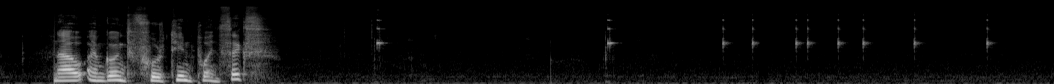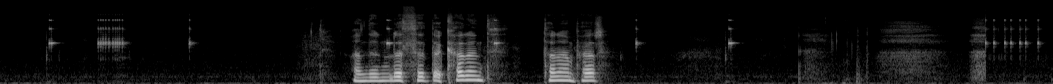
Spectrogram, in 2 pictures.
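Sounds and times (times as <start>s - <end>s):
electronic key-press beeps: 3.7s - 4.0s, 6.0s - 6.2s, 7.2s - 9.3s, 11.0s - 11.8s.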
